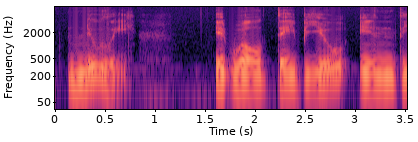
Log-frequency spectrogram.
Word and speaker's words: Nuuly: They announced a new venture called Nuuly, Nuuly. It's spelled oddly, but it's pronounced Nuuly.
